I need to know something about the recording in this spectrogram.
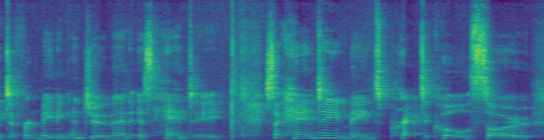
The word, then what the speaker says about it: Handy: But in German, the word handy is pronounced a little bit different. This is how Google pronounces it. Handy.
